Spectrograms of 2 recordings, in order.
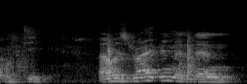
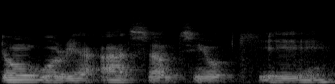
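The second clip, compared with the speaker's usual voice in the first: put-on slow-motion slurring, lower pitch; 4 semitones lower, 6 dB quieter than usual. Retelling what a woman she drove kept saying: imitating slow-motion slurred speech. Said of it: "like she was talking in slow motion".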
